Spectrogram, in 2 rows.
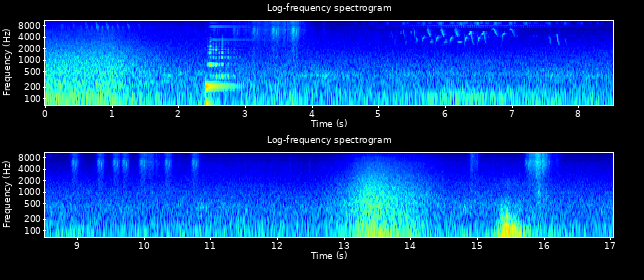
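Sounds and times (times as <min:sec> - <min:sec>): low ambient rumble: 0:15.2 - 0:16.6.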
